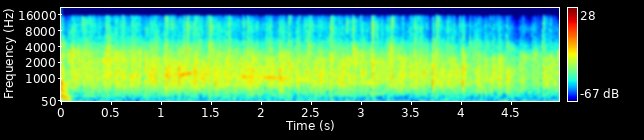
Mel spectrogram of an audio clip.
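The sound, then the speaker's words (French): A church audience applauds the word of God during a sermon, many hands clapping steadily in a dense, continuous patter for the full few seconds, with no one speaking over it. “Est-ce qu'on peut applaudir la parole de Dieu”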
